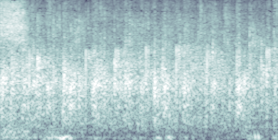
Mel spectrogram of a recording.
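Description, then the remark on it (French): Sustained applause from an audience for three guests at the end of an evening event, a dense, steady wash of many hands clapping at once, loud and even for the full few seconds with no talking over it. “On peut les applaudir parce qu'ils ont été brillants.”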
